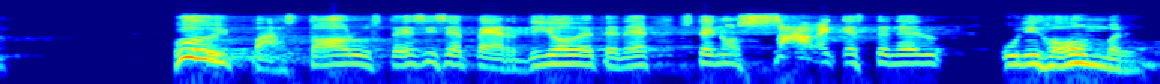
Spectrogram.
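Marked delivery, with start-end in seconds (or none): 1.1-7.5 louder, mocking, teasing, boastful tone. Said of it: "me chicaneaba a mí".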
